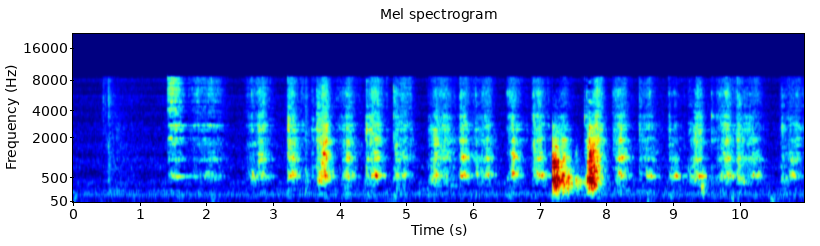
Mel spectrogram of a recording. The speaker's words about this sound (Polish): Wlewamy trochę oliwki. I wsypujemy na rozgrzany tłuszcz granulat i musimy pamiętać o tym, żeby mieszać, żeby on się nie przypalił.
